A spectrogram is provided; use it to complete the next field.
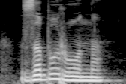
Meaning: ban, prohibition
- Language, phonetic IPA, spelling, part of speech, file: Ukrainian, [zɐbɔˈrɔnɐ], заборона, noun, Uk-заборона.ogg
